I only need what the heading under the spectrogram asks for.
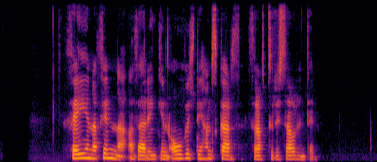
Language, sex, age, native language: Icelandic, female, 40-49, Icelandic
